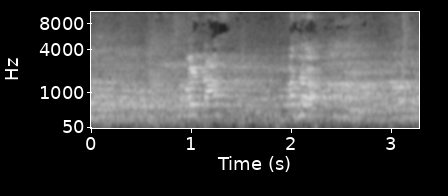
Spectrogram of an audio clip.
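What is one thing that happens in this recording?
Young men call out to each other in a large echoing hall.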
